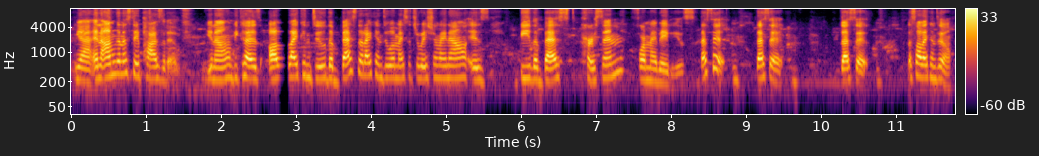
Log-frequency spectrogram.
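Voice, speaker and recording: A woman's voice: fairly high pitch, moderate pace, low-quality recording. A woman in her thirties chatting casually on a livestream outdoors at sunset, emotional and rambling, repeating herself often. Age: 30s. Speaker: vlogger.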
